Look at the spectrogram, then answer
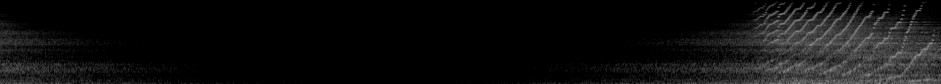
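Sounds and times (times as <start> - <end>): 
teleportation disappearing and appearing effect: 7.5 - 9.3.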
